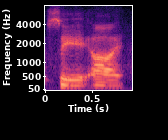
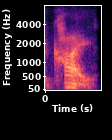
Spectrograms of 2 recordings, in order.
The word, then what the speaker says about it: CAI: from our European colleagues, they always call this a kai. But as you know, from Chinese, especially from Chinese language pronunciation, we call this a cai. Cai means dish.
